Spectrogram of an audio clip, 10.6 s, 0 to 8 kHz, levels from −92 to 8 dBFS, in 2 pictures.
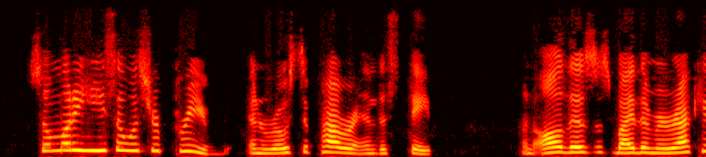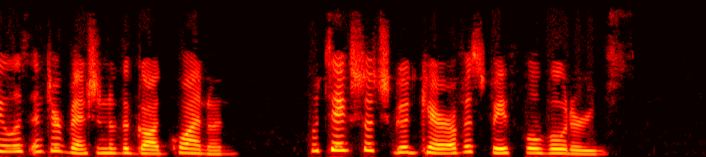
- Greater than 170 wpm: Yes, average, 180 wpm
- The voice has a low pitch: No, high, 240 Hz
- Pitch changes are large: Yes, wide, 6.1 semitones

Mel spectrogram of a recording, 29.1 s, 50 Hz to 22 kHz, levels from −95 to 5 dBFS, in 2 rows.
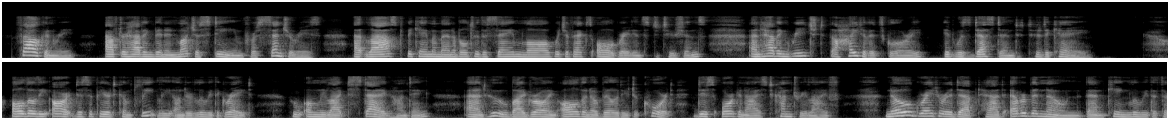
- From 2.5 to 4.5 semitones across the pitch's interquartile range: Yes, average, 3.9 semitones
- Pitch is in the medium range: Yes, medium, 150 Hz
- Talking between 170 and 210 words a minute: No, average, 150 wpm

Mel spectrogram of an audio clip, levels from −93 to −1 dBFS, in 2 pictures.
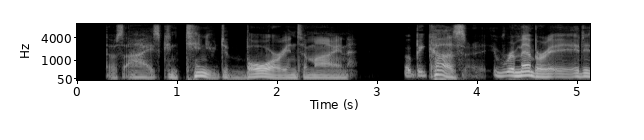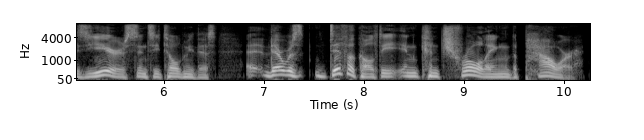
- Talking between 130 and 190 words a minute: Yes, average, 140 wpm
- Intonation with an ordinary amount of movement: No, wide, 7.0 semitones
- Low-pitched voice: Yes, low, 115 Hz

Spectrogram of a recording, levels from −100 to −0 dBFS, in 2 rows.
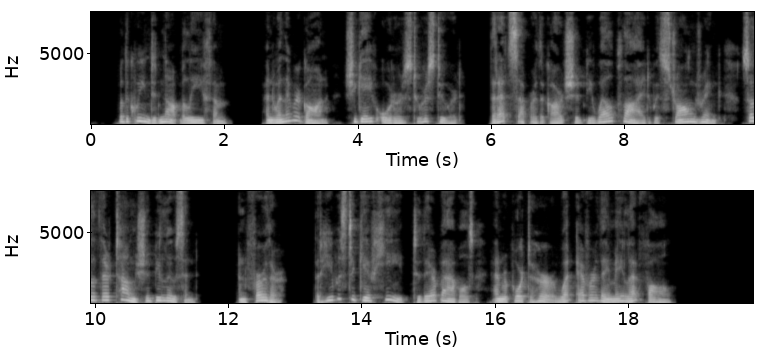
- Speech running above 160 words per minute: Yes, average, 170 wpm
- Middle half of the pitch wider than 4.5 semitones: Yes, average, 5.2 semitones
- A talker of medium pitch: Yes, medium, 160 Hz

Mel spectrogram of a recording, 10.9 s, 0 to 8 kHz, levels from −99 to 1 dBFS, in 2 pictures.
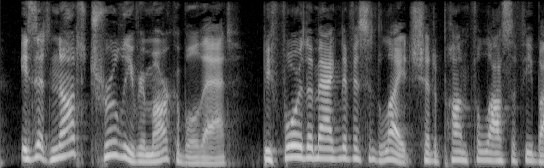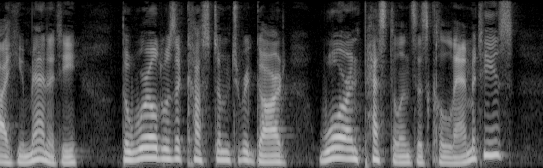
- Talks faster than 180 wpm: No, average, 145 wpm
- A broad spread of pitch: Yes, wide, 6.6 semitones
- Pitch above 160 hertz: No, medium, 150 Hz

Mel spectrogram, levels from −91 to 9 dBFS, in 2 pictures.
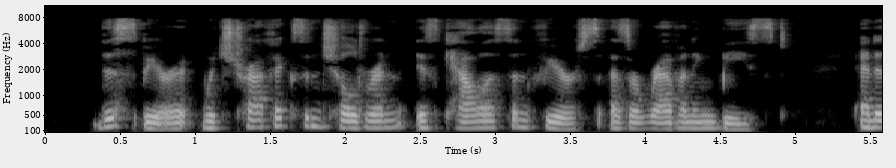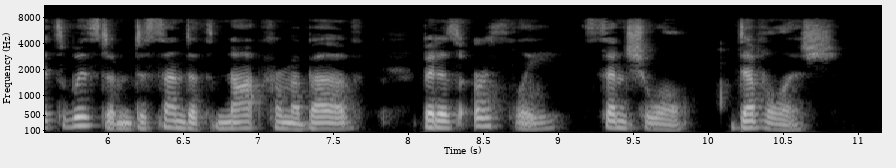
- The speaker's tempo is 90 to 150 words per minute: Yes, average, 140 wpm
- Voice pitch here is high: No, medium, 165 Hz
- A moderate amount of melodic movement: Yes, average, 3.2 semitones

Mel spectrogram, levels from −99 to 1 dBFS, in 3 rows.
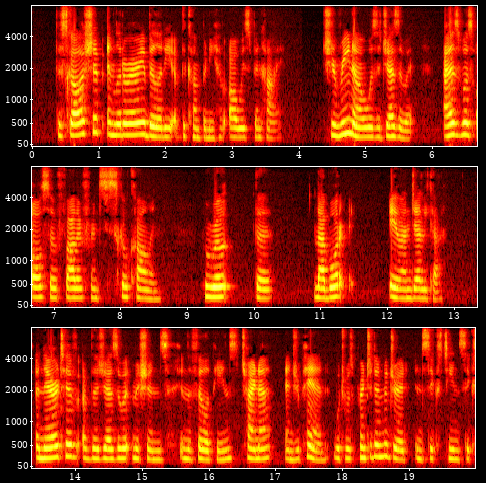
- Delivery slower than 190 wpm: Yes, average, 145 wpm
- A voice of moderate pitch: No, high, 210 Hz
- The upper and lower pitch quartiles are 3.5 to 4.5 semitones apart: No, narrow, 2.4 semitones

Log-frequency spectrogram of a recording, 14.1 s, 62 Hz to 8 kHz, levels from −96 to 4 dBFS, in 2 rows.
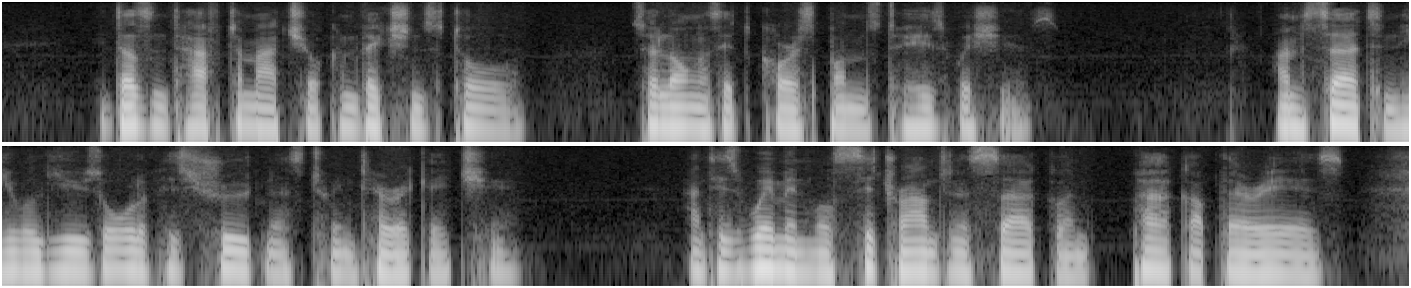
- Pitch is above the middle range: No, low, 100 Hz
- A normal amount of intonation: No, narrow, 1.5 semitones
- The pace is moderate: Yes, average, 180 wpm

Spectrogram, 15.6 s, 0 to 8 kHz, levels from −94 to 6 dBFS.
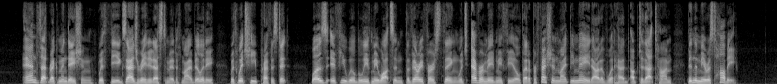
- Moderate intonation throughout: No, wide, 6.1 semitones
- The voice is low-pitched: Yes, low, 130 Hz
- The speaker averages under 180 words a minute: No, average, 190 wpm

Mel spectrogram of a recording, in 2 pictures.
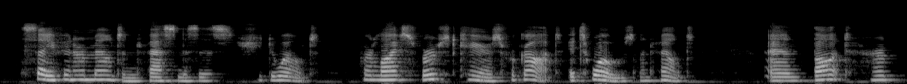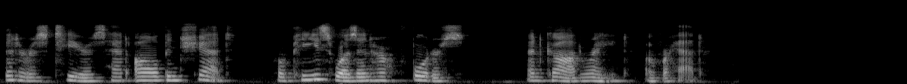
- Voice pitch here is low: No, medium, 175 Hz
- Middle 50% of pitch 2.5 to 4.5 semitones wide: Yes, average, 4.1 semitones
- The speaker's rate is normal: No, slow, 110 wpm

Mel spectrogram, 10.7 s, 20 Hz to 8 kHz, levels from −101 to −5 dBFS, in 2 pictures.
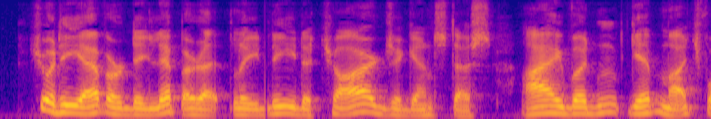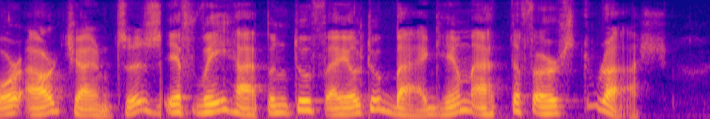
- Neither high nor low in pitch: No, low, 125 Hz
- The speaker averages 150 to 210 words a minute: Yes, average, 160 wpm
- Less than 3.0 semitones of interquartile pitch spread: No, average, 4.9 semitones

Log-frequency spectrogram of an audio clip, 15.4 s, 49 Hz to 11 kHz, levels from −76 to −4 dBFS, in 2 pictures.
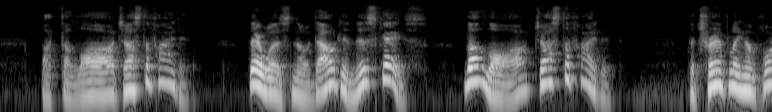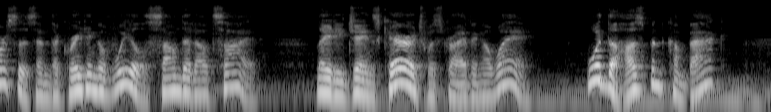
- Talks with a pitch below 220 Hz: Yes, low, 135 Hz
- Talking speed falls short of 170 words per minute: Yes, average, 150 wpm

